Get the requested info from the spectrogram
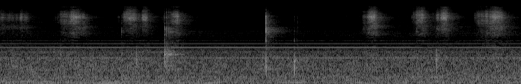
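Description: Mini 1/24-scale electric RC rock crawler (HBX 2098B) creeping slowly, its small motor and gears giving a steady thin whine over a low hum, with short high buzzes every half second or so and a few sharp clicks.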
